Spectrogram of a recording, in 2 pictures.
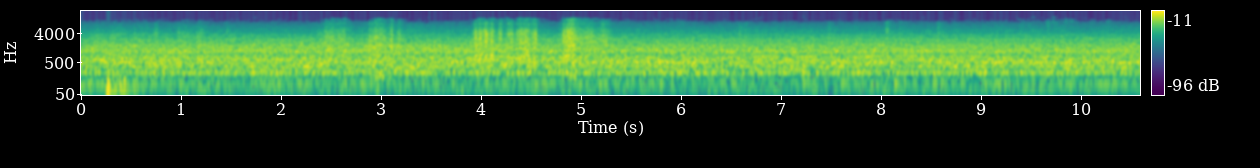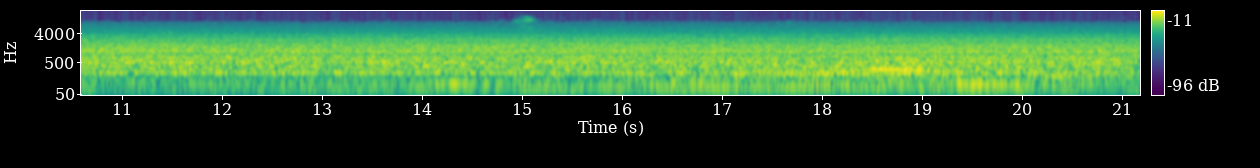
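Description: A steady low hum with several faint held tones, with a few short crunches about three to five seconds in as a fried chicken strip is chewed.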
